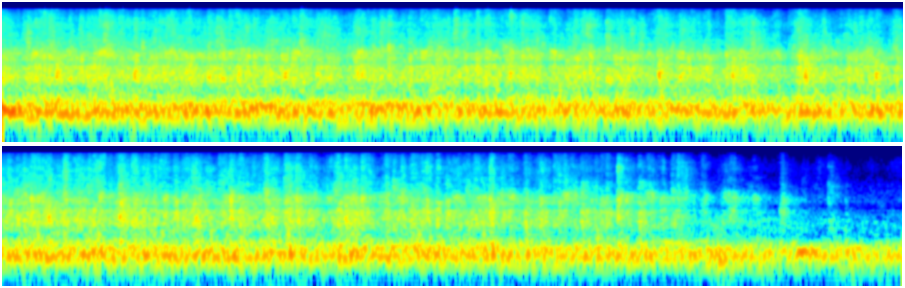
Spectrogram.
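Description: An audience applauds outdoors.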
